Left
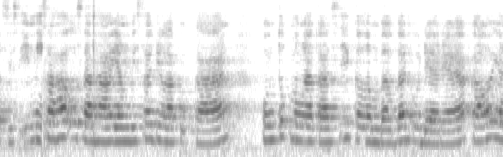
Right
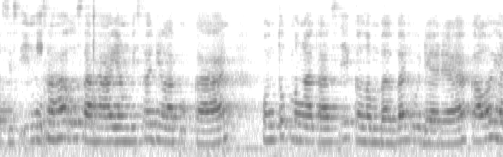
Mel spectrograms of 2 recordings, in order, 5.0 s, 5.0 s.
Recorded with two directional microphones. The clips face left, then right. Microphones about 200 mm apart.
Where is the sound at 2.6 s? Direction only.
20° left (ahead or behind).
